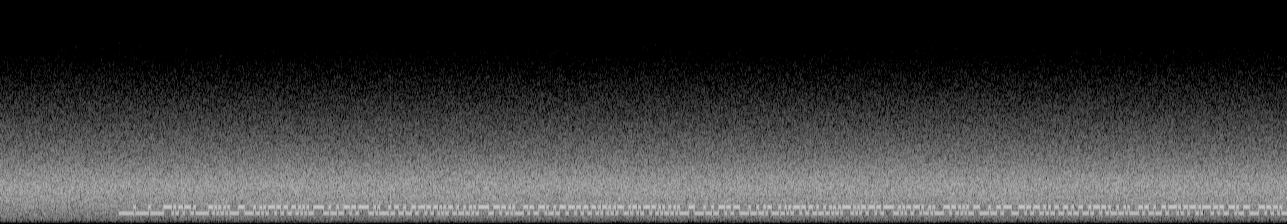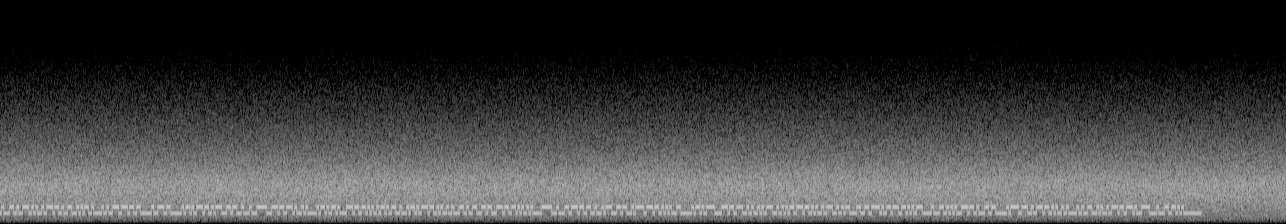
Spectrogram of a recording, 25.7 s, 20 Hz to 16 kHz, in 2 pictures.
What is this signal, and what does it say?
RTTY (50 baud, 450 Hz shift), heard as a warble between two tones, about 1040 Hz centre, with radio static. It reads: RXMJ IYTQ TXWU RPJT XLHA IDZD FXMQ MQBJ PJES TSHX YMUO NWPC QXLU ELHM GUAF WSKA VAVD ZLQT HXDG RDPD FUWL RXTU PZLE YVDO NJNS FNBI RMUY UVEN FKWF HOUR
